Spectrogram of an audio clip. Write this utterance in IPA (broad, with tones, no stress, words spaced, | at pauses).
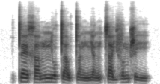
t̪ɛ˧ xa˧˥m ɲo˧t̪a˨˩wt̪a˨˩ŋɲa˨˩˦ŋ ca˧j və˧mʂi˨˩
